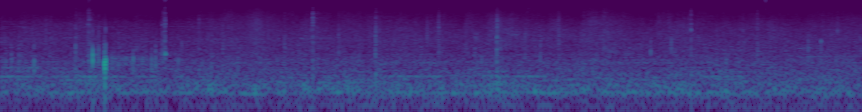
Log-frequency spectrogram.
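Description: Footsteps and camera handling noise on a polished concrete floor, a scatter of faint clicks over a steady low room hum, with a short louder knock about a second in.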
